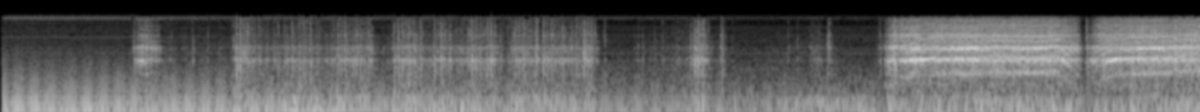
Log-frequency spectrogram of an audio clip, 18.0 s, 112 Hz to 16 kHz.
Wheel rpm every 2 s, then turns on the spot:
0, 10, 10, 30, 20, 10, 30, 160, 130.
2-10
